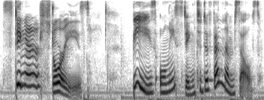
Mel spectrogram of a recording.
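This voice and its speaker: A woman reading a children's book aloud in an expressive, scripted narrating style. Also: fairly high pitch, takes it slowly, faint music behind. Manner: expressive, acts out dialogue. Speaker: storybook reader.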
